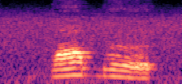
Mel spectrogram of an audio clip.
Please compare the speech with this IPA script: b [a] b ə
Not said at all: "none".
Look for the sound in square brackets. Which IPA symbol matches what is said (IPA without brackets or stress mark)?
ɑ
